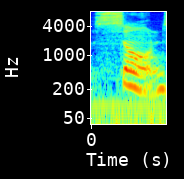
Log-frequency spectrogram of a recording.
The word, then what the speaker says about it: son: ser is son s-o-n so it's spelled like sun like I am the son of my father but it's pronounced sewn so please make sure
